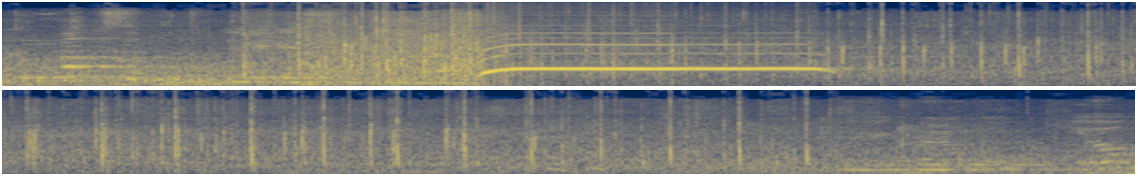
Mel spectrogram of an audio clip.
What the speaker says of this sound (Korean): 두 분께 다시 한번 큰 박수 부탁드리겠습니다.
